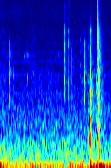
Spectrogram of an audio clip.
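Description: Faint computer keyboard key clicks, a few separate taps over near silence, most of them in the second half.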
